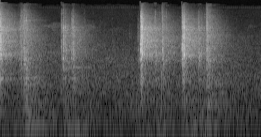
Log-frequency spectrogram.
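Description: A manual typewriter in use: the carriage is slid back to the right for a new line, followed by a handful of sharp, irregularly spaced key clacks, with no voices.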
